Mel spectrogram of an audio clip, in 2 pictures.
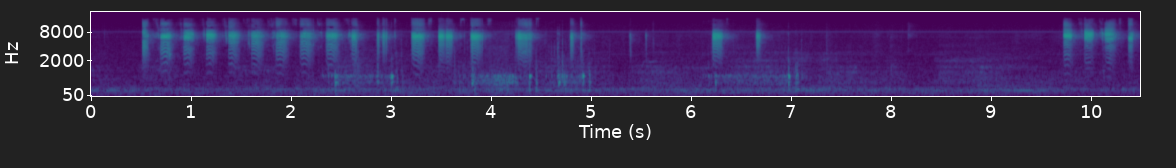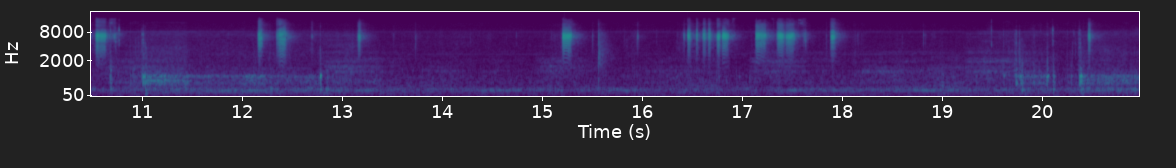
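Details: Death's-head hawkmoth, Acherontia atropos, filmed in Denmark, the only Danish moth that makes a sound: bursts of sharp, high squeaks in rapid trains, pausing and resuming, each burst a few quick clicks with faint lower tones beneath.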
